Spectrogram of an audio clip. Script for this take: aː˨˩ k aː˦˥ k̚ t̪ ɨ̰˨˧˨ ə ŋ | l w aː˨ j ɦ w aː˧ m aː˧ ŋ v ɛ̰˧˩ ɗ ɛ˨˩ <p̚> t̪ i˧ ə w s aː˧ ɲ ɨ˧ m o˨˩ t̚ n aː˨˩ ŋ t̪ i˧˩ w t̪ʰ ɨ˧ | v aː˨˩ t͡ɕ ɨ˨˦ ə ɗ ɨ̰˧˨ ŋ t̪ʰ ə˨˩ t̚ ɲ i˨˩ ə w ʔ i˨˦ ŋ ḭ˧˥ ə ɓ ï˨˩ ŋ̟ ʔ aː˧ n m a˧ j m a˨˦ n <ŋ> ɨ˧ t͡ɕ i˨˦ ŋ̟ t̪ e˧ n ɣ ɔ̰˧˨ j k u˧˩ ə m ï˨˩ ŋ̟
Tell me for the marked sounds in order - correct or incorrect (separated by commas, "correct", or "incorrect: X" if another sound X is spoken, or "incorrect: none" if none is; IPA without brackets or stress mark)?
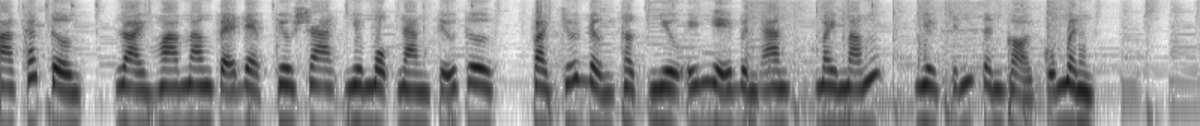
correct, incorrect: ɲ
